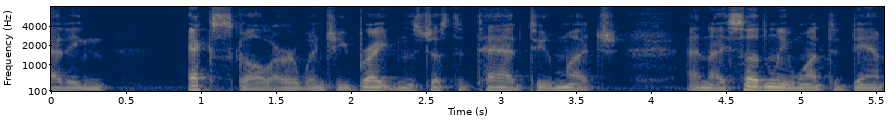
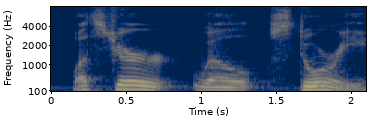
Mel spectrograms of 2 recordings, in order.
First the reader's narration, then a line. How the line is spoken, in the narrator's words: she asks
